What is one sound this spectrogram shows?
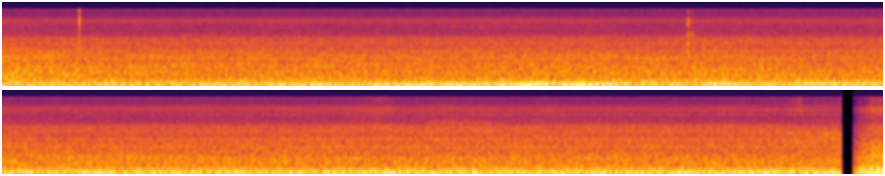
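Tyres roll over the road with a steady rush.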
